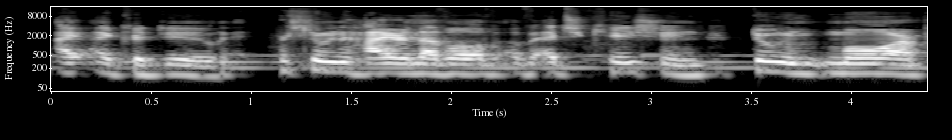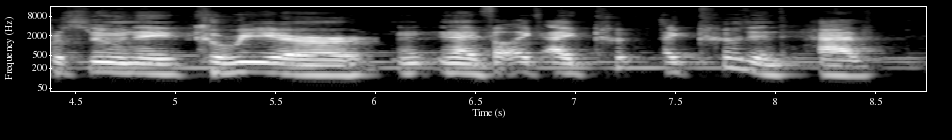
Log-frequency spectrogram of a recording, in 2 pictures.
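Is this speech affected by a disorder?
Yes: Down syndrome; genetic, third copy of chromosome 21; takes longer to do and learn things, slower pace, slower mentality.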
